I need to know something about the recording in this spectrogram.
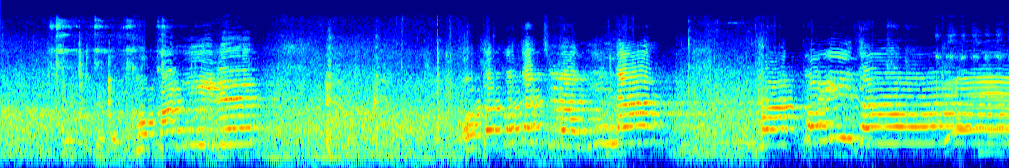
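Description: A young woman speaks with feeling into a microphone, amplified through a loudspeaker outdoors.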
